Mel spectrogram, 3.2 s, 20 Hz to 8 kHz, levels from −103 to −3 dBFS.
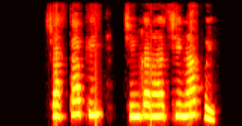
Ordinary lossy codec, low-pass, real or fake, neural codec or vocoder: AAC, 32 kbps; 7.2 kHz; real; none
